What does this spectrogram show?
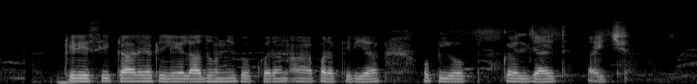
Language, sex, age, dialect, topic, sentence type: Maithili, male, 18-24, Southern/Standard, agriculture, statement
